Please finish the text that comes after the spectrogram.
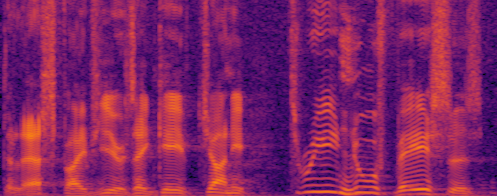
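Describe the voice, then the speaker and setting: A man playing a nervous, placating crooked doctor sidekick in an old-time radio comedy, soothing in simple, halting phrases. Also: medium pitch, huge pitch swings, gravelly, darkish tone, full character voice.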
